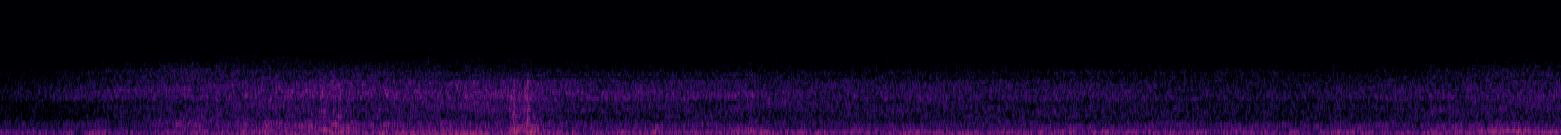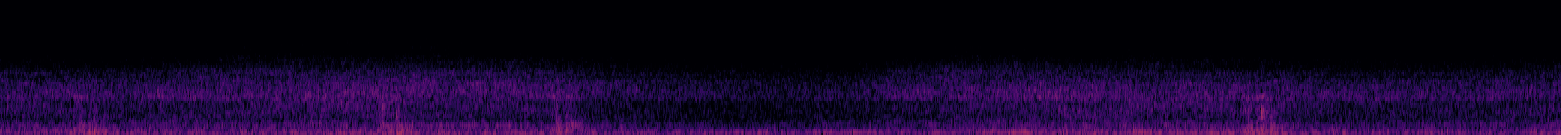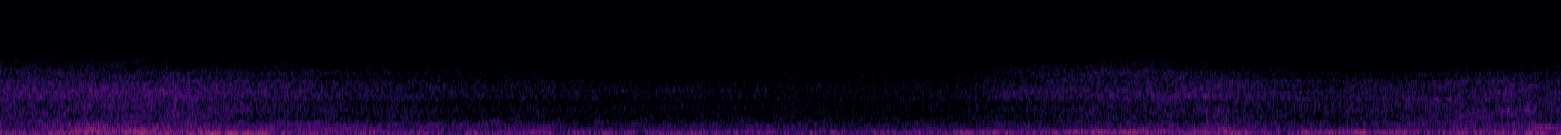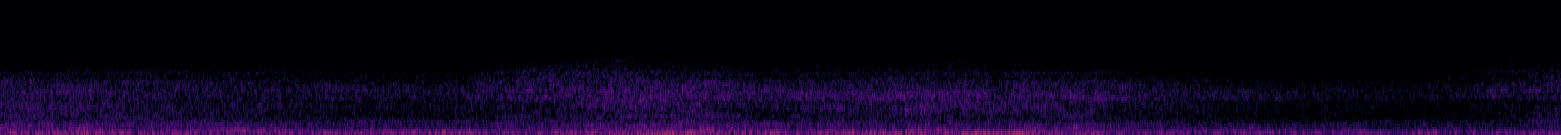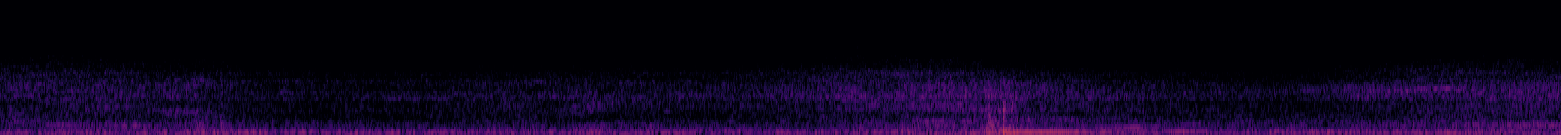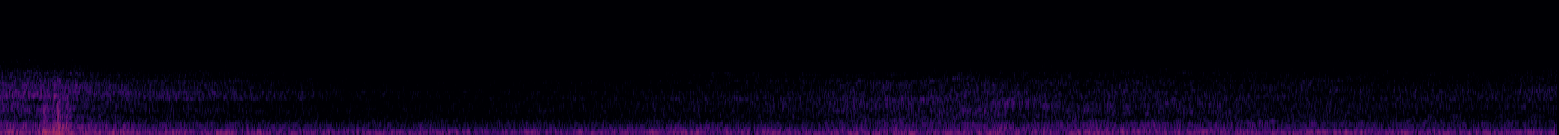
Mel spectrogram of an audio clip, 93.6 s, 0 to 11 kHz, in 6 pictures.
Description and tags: AMB Int RoomTone Traffic 002
This is traffic outside my office on Ventura Boulevard, recorded in the lobby with the front door closed. The traffic is still fairly present, because there's a mail slot in the door which allows quite a bit of the sound through.
Recorded with: Sanken CS-1e, Fostex FR2Le
ambience, car-by, cars, city, room-tone, roomtone, street, traffic, wash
